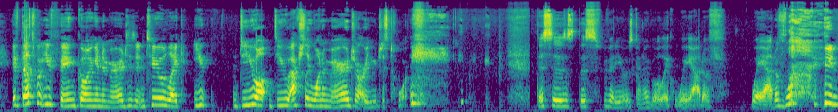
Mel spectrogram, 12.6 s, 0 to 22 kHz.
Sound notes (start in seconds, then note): 6.2 laughs; 11.9 laughs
